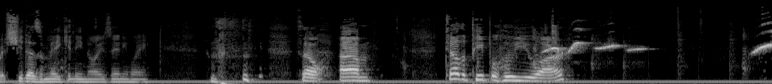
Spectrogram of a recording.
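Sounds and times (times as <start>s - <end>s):
speech: 0.0s - 3.8s, 4.4s - 5.9s
steady low hum: 0.0s - 7.7s
pet bird whistling: 5.4s - 6.6s, 7.4s - 7.7s.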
